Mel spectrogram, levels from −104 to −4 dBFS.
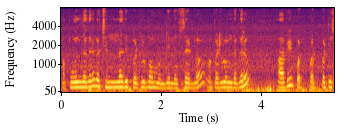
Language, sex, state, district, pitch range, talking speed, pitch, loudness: Telugu, male, Andhra Pradesh, Annamaya, 170-190 Hz, 210 wpm, 180 Hz, -17 LUFS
